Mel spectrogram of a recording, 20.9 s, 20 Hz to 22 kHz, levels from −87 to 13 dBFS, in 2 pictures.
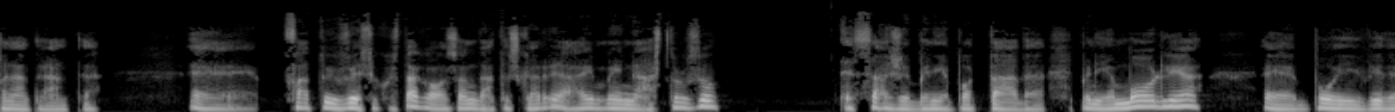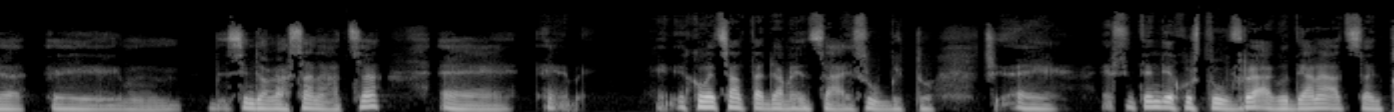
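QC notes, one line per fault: Throughout: MP3 compression. Weak detail swirls and chirps on s sounds, plainly audible, likely from low-bitrate MP3 encoding around 48 kbps.
4.99, 6.89, 9.86, 16.09, 19.00 and 19.50 s: pre-echo. Short hiss smears just ahead of sharp attacks, after "a scarigai me in" and before "a dda prenzai subitu", as block-spread quantisation noise leaks backwards.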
